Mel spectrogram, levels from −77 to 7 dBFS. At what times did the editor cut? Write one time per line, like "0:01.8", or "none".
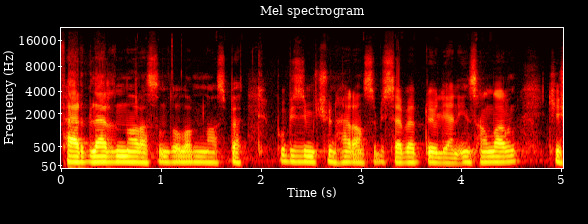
0:01.9

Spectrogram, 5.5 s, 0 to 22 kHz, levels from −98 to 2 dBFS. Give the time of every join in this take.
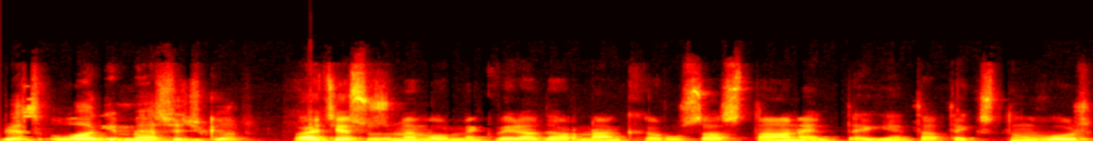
0:01.3

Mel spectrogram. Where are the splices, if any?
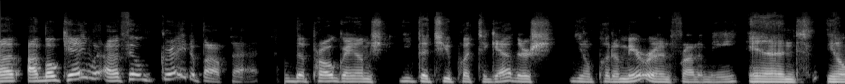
0:02.8

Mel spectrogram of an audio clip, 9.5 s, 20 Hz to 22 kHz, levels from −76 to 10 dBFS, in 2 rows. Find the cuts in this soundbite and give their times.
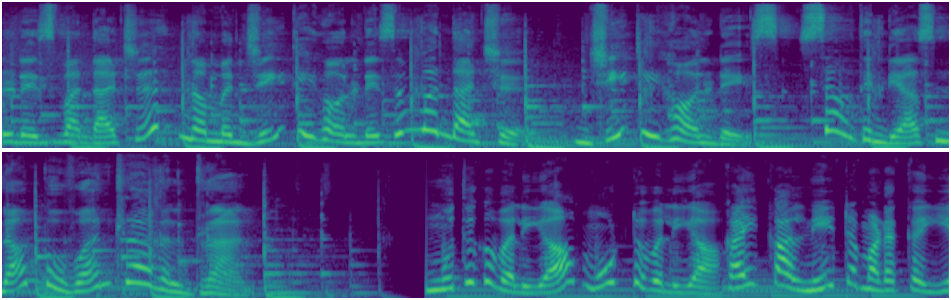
none

